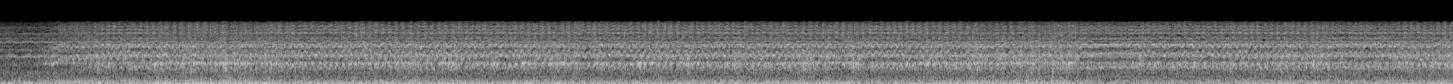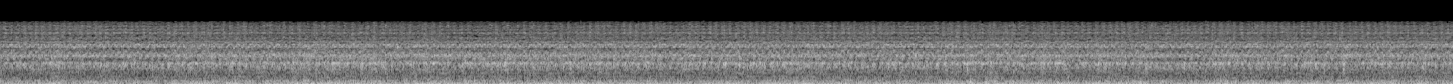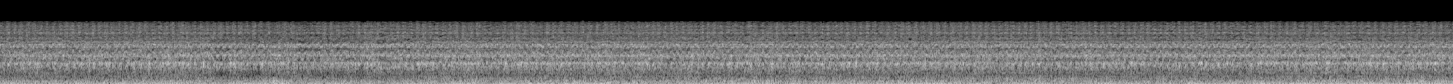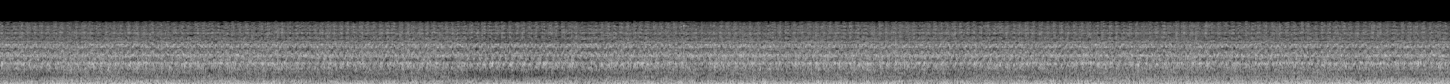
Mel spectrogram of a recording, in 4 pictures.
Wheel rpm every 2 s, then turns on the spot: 100, 200, 200, 210, 210, 200, 210, 200, 200, 190, 200, 200, 200, 200, 200, 200, 200, 190, 200, 200, 210, 190, 190, 200, 210, 190, 200, 200, 190.
none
